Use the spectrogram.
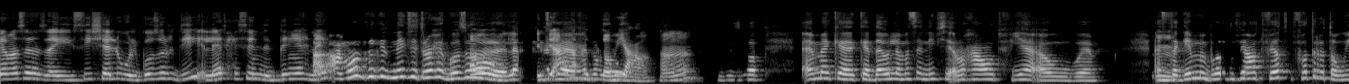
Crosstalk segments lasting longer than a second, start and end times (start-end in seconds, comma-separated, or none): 4.7-6.5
